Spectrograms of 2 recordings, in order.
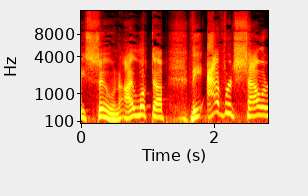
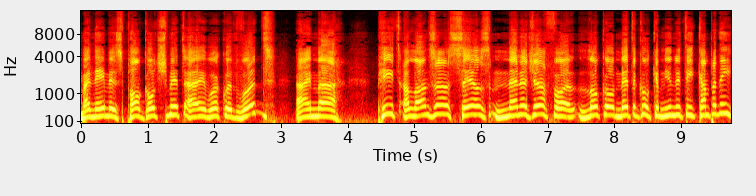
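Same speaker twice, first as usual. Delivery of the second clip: horribly done, put-on Czech accent; 3 semitones higher than usual. Right after others introduce themselves, the speaker does a horrible Czech impersonation. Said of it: "that was a horrible Czech impersonation".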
